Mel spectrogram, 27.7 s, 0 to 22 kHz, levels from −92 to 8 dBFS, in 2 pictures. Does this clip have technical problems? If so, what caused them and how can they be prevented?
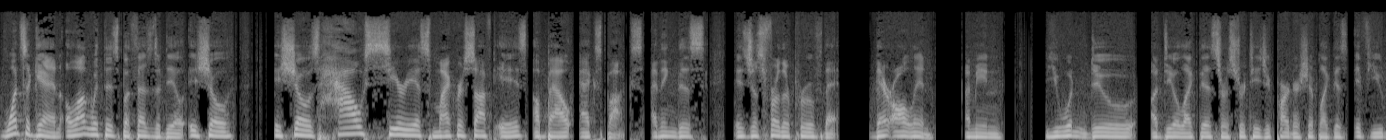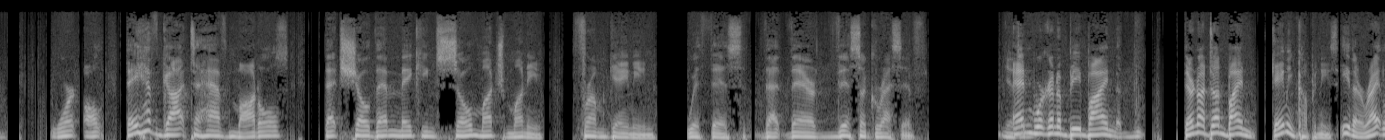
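Yes. Throughout the speech, quiet passages sound gritty with grainy, signal-following distortion, likely from low bit depth without dither, which fits 7-bit rounding with error around 25 dB below the signal. The waveform would show visible stair-steps, and a spectrogram would show noise that appears and fades with the speech rather than a steady floor. Prevent it by keeping a higher bit depth and applying dither before any word-length reduction.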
